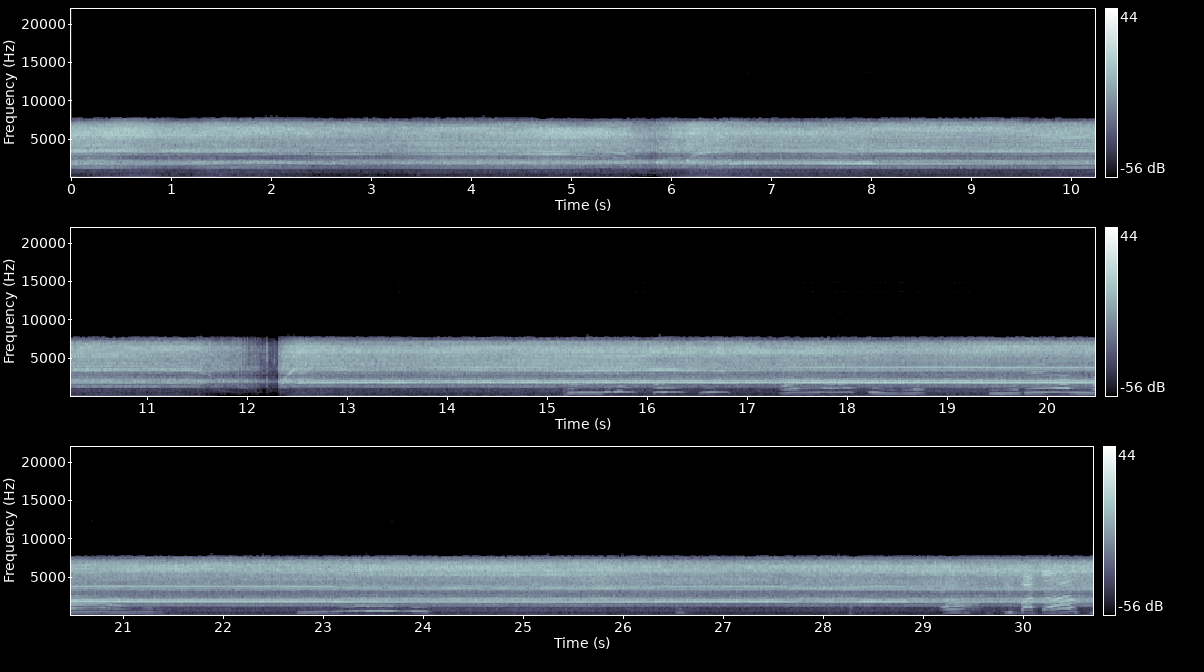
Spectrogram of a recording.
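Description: Small electric motor and spinning rotor of a toy RC helicopter running, a steady high whine over a low fluttering beat of the blades. The motor slows around six seconds in, then cuts out briefly about twelve seconds in and spins straight back up.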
